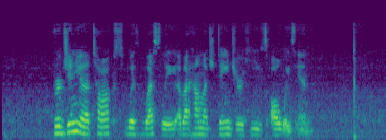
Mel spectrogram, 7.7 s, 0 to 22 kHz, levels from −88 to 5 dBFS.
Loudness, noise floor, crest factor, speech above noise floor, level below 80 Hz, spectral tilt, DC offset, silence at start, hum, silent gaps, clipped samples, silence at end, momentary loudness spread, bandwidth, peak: -19 LUFS; -51 dBFS; 16 dB; 32 dB; -54 dBFS; -6 dB/octave; under 0.1%; 1.1 s; none; none; under 0.1%; 0.6 s; 19 LU; 11.5 kHz; -4 dBFS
